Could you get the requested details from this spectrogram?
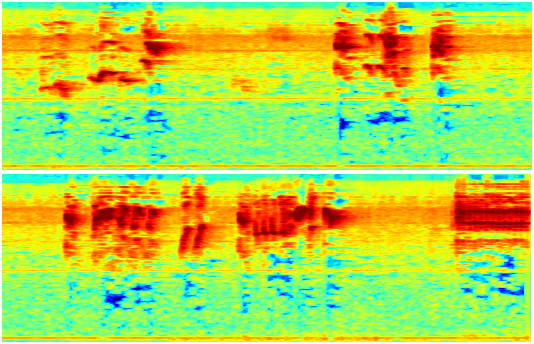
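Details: Orange-headed thrush singing in sharp, high chattering phrases, some with whistled downward slurs, coming in bursts of one to two seconds between quiet gaps, over a constant low hum.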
